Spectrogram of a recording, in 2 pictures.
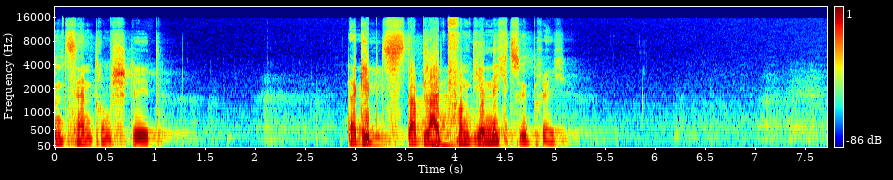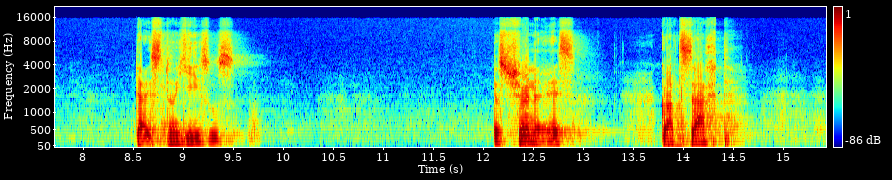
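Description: An elderly man speaks calmly through a microphone in a large echoing room, with pauses between phrases.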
